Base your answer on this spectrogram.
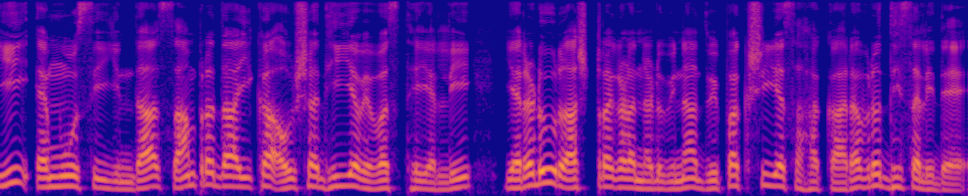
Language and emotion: Kannada, neutral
